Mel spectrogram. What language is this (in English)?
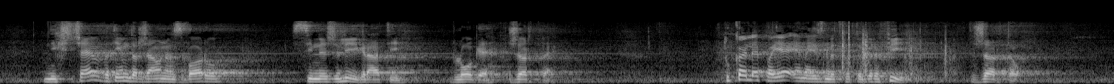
Slovenian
